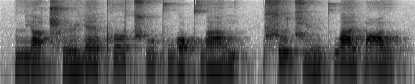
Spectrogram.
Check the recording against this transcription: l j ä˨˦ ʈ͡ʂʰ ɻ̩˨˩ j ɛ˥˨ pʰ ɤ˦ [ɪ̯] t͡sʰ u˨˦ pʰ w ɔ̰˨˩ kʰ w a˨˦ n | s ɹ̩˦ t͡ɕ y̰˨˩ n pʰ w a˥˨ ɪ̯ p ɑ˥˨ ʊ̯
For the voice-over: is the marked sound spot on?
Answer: no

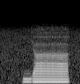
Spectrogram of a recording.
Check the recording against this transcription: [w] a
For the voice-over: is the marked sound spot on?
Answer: no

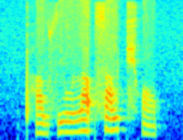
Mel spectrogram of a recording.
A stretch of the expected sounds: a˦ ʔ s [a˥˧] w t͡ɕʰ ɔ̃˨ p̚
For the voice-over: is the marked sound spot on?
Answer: no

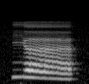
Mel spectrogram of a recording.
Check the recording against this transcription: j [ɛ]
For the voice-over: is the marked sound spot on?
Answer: no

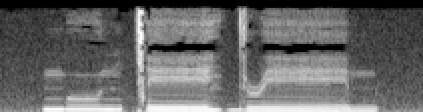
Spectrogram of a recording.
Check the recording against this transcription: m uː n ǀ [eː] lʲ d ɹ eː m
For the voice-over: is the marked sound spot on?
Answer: yes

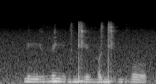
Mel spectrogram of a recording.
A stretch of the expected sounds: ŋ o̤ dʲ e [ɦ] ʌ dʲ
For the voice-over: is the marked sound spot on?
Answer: yes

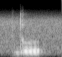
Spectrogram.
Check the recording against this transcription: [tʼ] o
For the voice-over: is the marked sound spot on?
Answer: no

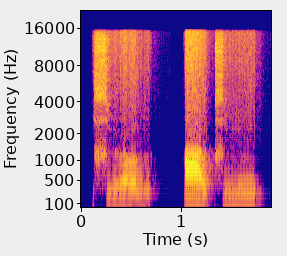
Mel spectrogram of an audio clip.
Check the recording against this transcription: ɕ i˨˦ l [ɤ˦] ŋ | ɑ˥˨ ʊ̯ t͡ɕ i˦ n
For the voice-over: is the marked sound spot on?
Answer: no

